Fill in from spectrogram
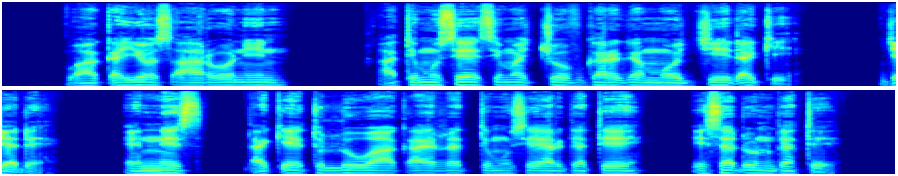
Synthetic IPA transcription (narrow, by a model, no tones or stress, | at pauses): waːkʼɐjːoːsaːɾo̞ːniːn | ɐ̰t̪ɪmʊse̞ːsɪmɐt͡ʃːuːfɡɐɾɡɐmːoːd͡ʒːiːᶑɐkʼɪ̰ | d͡ʒɛᶑɛ̰ | ʔɪnːɪs | ᶑɐ̰kʼeːt̪ʊlːuːwaːkʼaːɪrːɐt̪ːɪmʊseːɐɾɡɐt̪e̞ː | ɪsɐᶑʊŋɡɐt̪ɛ̰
